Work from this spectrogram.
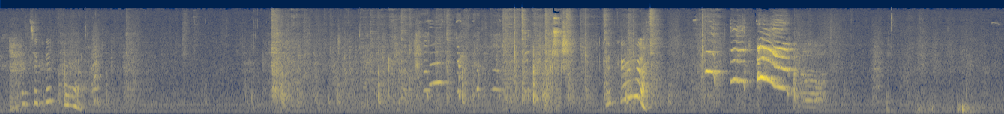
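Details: High whimpers and squeaky, wavering whines come from five-week-old Tamaskan Dog puppies during the Puppy Culture box game, rising and falling in quick clusters, mixed with a woman's voice and knocking sounds indoors.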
